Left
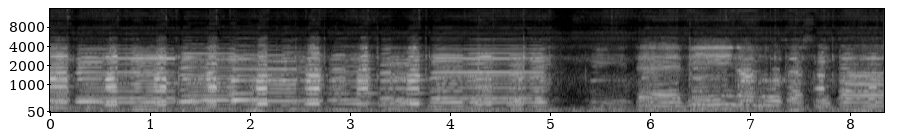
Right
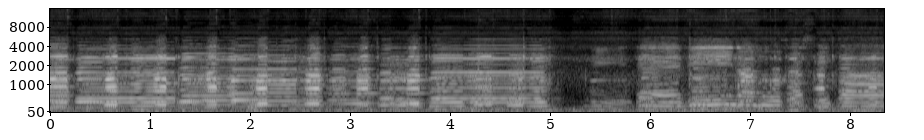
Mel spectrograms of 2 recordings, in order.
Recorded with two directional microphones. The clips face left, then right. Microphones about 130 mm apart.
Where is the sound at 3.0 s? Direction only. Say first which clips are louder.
Right 2 dB; 25° right (ahead or behind).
